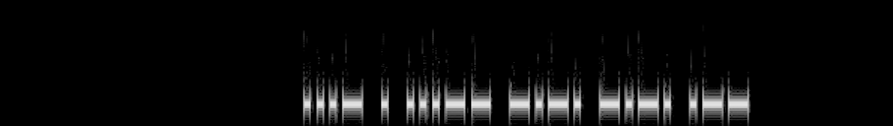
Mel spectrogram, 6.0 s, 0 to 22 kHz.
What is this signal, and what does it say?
Morse code, heard as a keyed tone, about 27 wpm, 700 Hz. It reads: VE3CCW
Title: DXCC-100 Call Signs - 6 Characters - Repeated 3x - 28wpm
